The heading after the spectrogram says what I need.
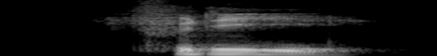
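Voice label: "fri", Spanish syllable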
